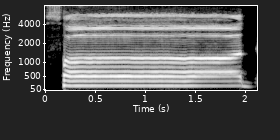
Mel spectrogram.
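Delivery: সদ drawn out with a final bounce; correct Arabic letter. Shown as a demonstration. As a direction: stretch সদ long and end with a push. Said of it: "আপনাকে বলতে হবে". (সদ টেনে শেষে বাড়ি দিয়ে)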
